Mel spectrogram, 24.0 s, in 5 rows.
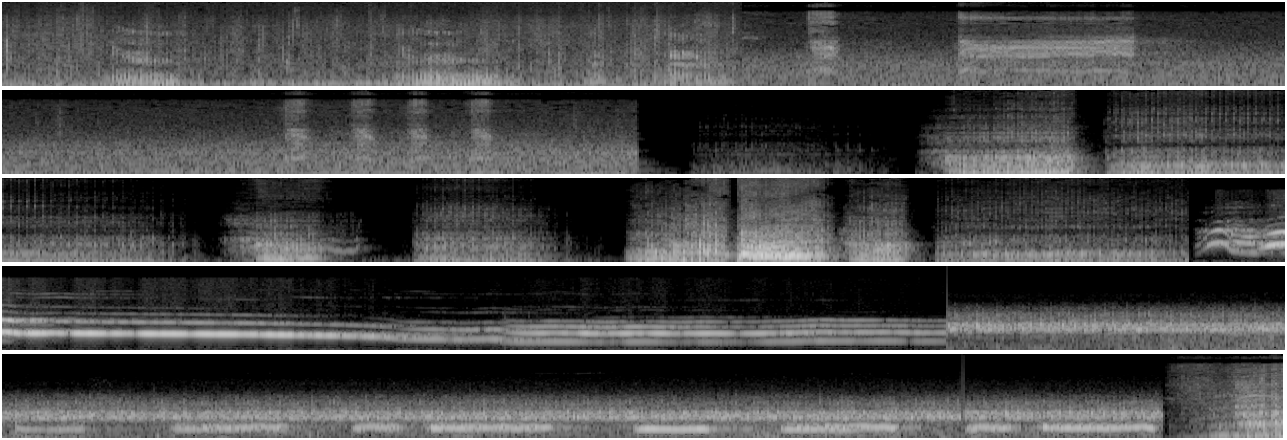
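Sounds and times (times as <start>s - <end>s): tiger roaring and growling: 7.4s - 14.1s
wolf howling: 14.2s - 18.0s.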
